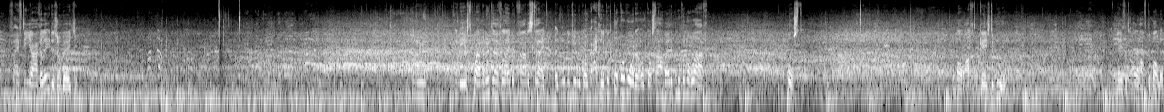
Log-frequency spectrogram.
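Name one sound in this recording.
A large crowd chants and sings in a stadium.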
